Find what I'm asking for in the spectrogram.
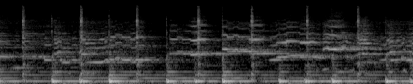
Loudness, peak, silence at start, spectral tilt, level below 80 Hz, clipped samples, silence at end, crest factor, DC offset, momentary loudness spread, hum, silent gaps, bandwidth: -28 LUFS; -12 dBFS; 0 s; -4.5 dB/octave; -52 dBFS; under 0.1%; 0 s; 18 dB; under 0.1%; 5 LU; none; none; 16.5 kHz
